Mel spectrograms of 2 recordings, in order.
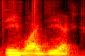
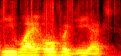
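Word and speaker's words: dy/dx: y d x okay this is how you say it d y d x even though it looks like d y over d x we normally just say d y d x right so this is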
